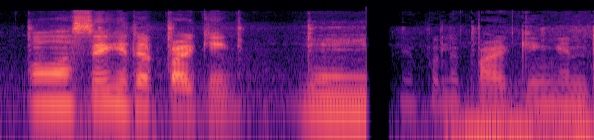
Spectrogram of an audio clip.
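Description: A woman speaks close by.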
